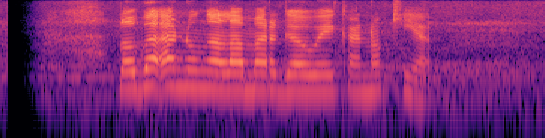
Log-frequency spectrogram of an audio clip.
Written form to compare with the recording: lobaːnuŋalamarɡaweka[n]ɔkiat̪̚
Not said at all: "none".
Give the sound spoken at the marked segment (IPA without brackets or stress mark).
n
